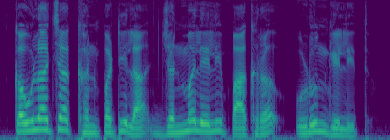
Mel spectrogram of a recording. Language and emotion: Marathi, neutral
